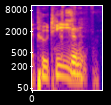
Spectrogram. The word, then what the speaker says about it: poutine: It's poutine or something, right? Poutine. Yeah, we all say poutine down here. Yeah, poutine is not. It's poutine.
